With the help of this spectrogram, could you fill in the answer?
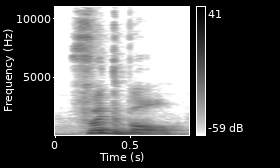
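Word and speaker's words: футбол: is this word football foot Bowl and notice at the end of the word the L Sound is like o in the back of the throat foot the bowl foot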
